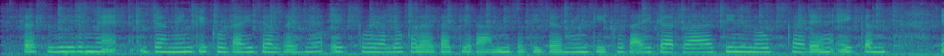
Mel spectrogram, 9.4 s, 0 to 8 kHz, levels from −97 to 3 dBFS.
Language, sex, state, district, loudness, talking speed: Hindi, female, Maharashtra, Solapur, -30 LUFS, 180 wpm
